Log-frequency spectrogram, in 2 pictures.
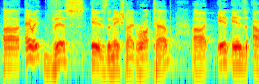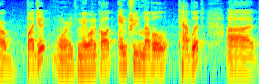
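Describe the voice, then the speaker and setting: A man giving a casual, conversational product demo as a gadget reviewer. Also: mid-range voice.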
